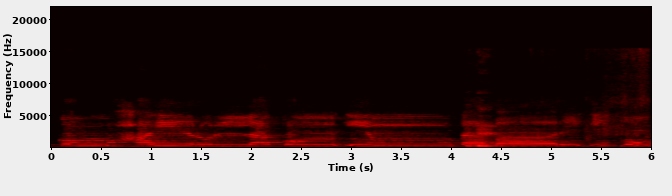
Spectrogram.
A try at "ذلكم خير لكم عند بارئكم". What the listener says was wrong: ذالکم خیر لکم، خواہ کو انڈرلائن کریں، یہ بھی ہیوی لیٹر ہے. خی نہیں پڑھیں گے، خی نہیں، زبان کی جو روٹ ہے اس کو اٹھا کے پڑھیں گے. خیر لکم عین زرعی عند بارئکم، اس کو پڑھیں.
